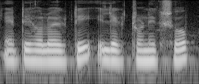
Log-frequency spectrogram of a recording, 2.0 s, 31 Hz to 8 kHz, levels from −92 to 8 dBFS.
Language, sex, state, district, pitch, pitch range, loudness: Bengali, male, Tripura, West Tripura, 145 Hz, 140-155 Hz, -15 LUFS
